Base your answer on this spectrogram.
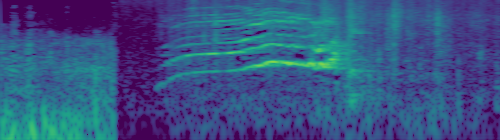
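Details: Cat during a real fight between two cats: after a burst of rough noise and a short silence, one long wavering yowl rises and swells for over a second, rich in harmonics, then breaks into a harsh, strained end and fades.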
